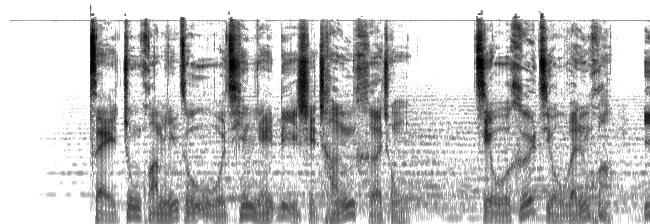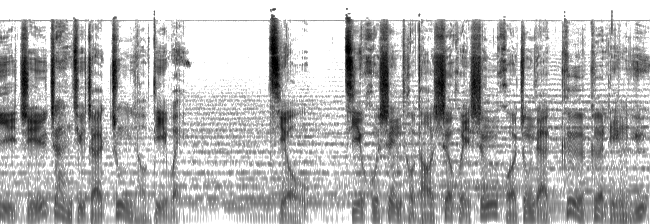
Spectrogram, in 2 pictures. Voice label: 产宣 酒文化

